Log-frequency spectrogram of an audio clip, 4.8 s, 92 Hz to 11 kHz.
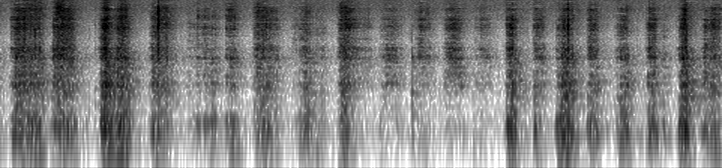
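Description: A pink scraper tool scratches the remaining foil off Hungary on a flat, foil-coated paper scratch-off map, close up. A series of short, raspy scraping strokes comes in quick bursts, with a mid-low body around 200–300 Hz and a bright, hissy edge. Many separate strokes are heard in a steady rhythm, with brief pauses between them.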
